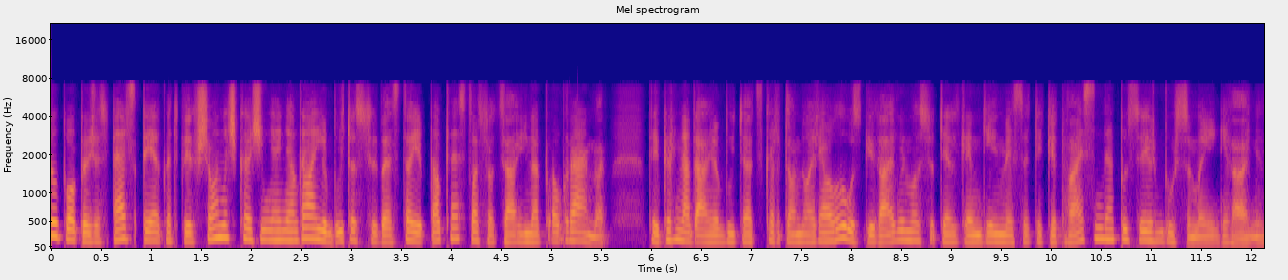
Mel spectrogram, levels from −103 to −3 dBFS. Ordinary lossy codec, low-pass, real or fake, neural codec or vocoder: AAC, 64 kbps; 7.2 kHz; fake; codec, 16 kHz, 0.5 kbps, FreqCodec, larger model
